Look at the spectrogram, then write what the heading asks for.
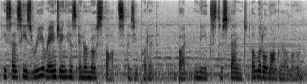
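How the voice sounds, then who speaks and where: An actress playing a thoughtful, gentle starship mind in an audio drama, with measured, wistful, formal phrasing. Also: female voice, lowish voice, fairly even intonation, natural voice. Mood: calm, explaining. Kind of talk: audio drama narration and dialogue. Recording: music behind the voice.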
